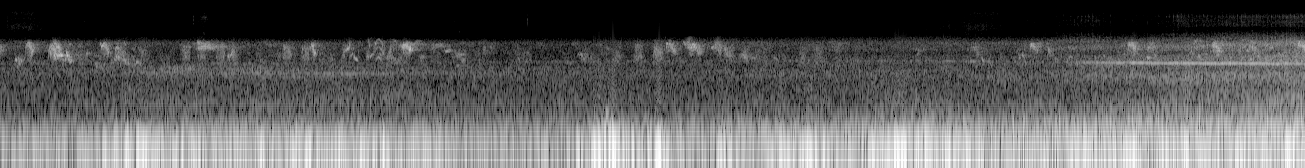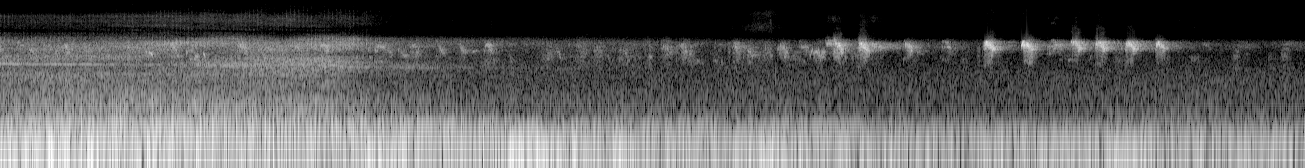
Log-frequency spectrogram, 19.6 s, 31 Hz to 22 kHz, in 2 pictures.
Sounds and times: Birdsong 0:00.0 - 0:19.5
Traffic Sound 0:05.1 - 0:17.5

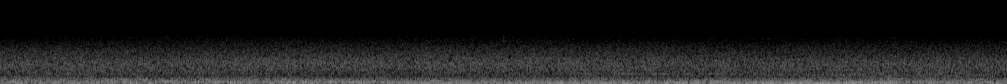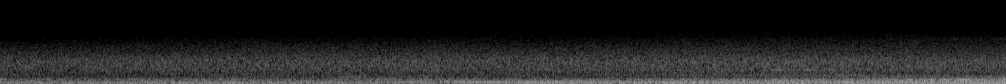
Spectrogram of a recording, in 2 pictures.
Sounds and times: Traffic sound 0:17.2 - 0:20.1

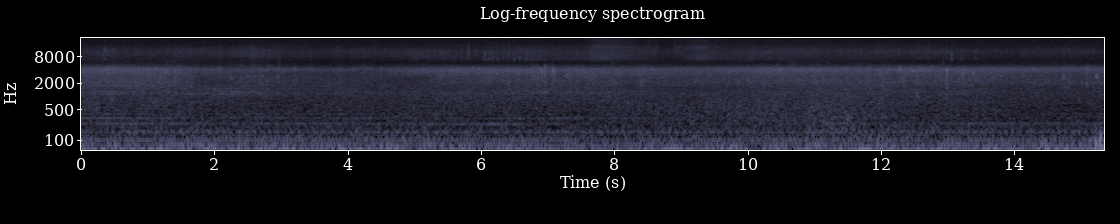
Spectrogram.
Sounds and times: Fishing boat on the sea 0:00.0 - 0:15.3

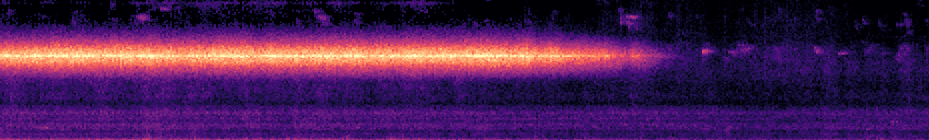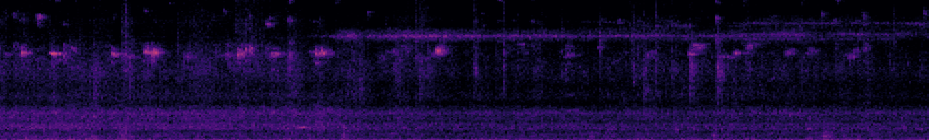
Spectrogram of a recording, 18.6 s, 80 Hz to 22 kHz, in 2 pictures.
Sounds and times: On the train 0:00.0 - 0:18.5

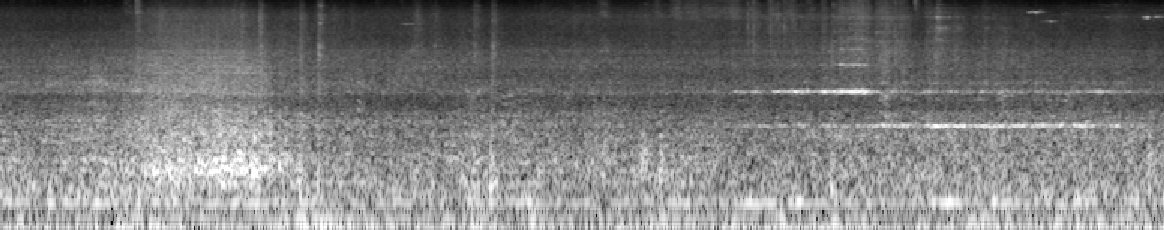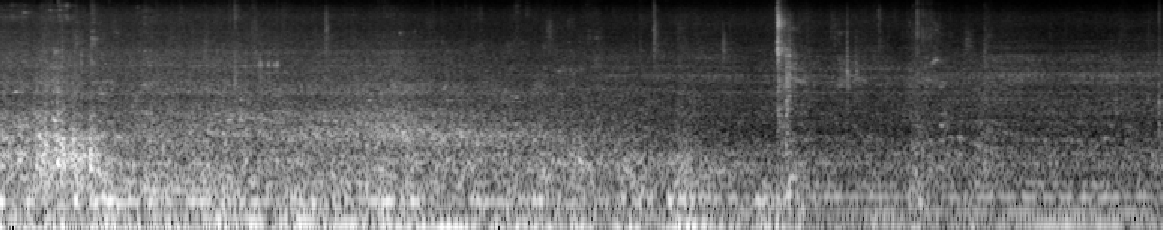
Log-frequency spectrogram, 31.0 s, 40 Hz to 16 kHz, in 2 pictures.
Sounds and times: trams slow down here and take several strong turns 0:00.0 - 0:31.0

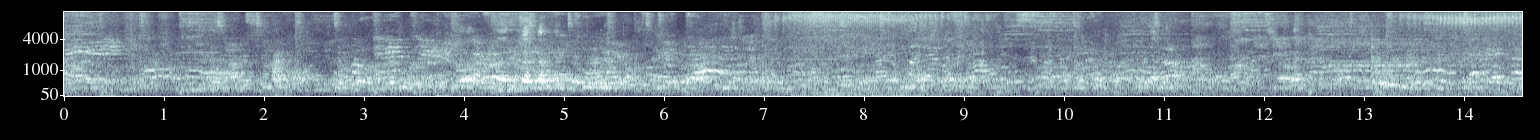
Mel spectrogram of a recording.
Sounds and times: music 0:00.0 - 0:14.5
people talking & laughing 0:00.0 - 0:14.5
the strange, repeated noise is the automatic door 0:06.7 - 0:10.3
the strange, repeated noise is the automatic door 0:12.9 - 0:14.5

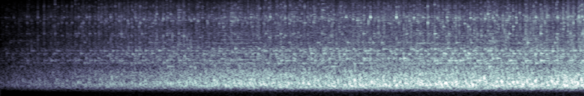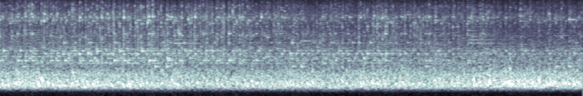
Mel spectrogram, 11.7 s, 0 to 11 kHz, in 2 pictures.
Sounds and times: Long straps tensioned and across the wind 0:00.6 - 0:11.6

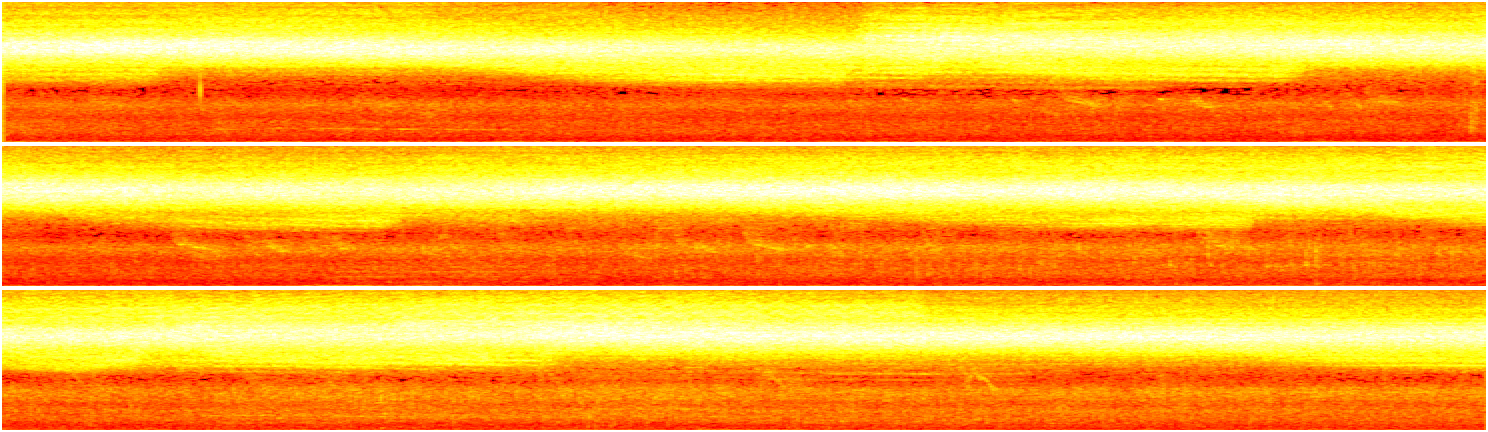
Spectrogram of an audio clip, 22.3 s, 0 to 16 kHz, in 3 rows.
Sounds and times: Insects sounds 0:00.0 - 0:22.2
Walking along the stream 0:09.6 - 0:22.2

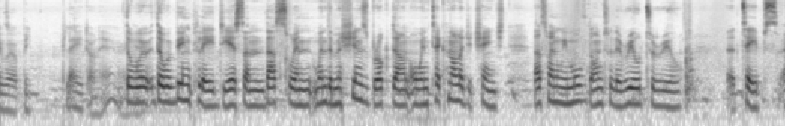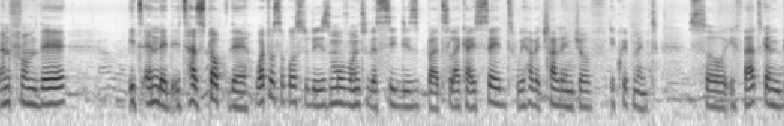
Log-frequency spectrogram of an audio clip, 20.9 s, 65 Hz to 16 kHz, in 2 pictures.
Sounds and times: conversations 0:00.0 - 0:20.9

